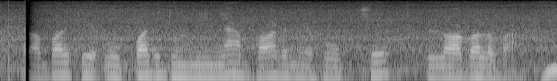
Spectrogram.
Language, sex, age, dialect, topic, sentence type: Bhojpuri, male, 18-24, Southern / Standard, agriculture, statement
